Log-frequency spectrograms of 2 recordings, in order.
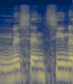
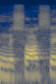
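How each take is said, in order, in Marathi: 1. हा शब्द भारतीय इंग्लिश उच्चारणाने म्हटला जातो. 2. हा शब्द फ्रेंच उच्चारणाने म्हटला जातो. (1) "साधारण इंग्लिश इंडियन प्रोनाउन्सिएशन मध्ये मिस अँड सीन असं म्हणतो" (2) "फ्रेंच भाषेमध्ये मिसॉसे असं म्हणतात"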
